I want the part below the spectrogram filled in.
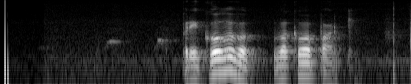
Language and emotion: Russian, neutral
